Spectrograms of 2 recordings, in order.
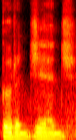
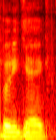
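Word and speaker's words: Buttigieg: this then I was comparing it to go to judge which that's not how you actually pronounce that name so some I don't know if he changed it or is someone down his lineage changed it or what but it's pronounced booty gig and I was just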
